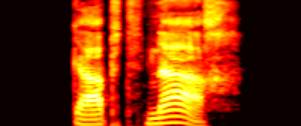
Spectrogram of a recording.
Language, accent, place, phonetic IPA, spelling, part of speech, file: German, Germany, Berlin, [ˌɡaːpt ˈnaːx], gabt nach, verb, De-gabt nach.ogg
- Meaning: second-person plural preterite of nachgeben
